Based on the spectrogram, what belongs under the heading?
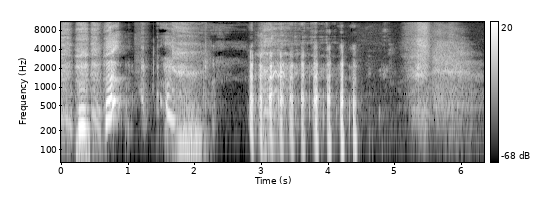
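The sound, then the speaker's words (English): A voice imitates an uncle's exaggerated cartoon-like sneeze, with rising gasping 'ah' sounds building to a loud, breathy burst, followed by a run of rhythmic laughter and a final breathy exhale. “My uncle used to sneeze. He was like one of those cartoon sneezes.”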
